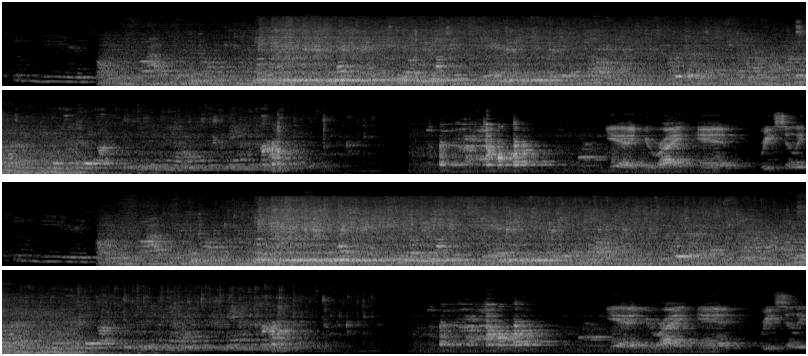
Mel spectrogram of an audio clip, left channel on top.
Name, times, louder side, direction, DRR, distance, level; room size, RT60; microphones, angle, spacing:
voice 1, 0.1-0.9 1.4-2.5 3.6-6.4 6.8-8.1 8.4-8.9 9.4-10.8, left 1 dB, 85° right, -5 dB, 1.4 m, -42 dB
sound 1, 0.9-8.8, right 1 dB, 60° right, 1.0 m, -37 dB
sound 2, 1.6-11.7, right 2 dB, 30° right, 0.5 m, -34 dB
voice 2, 3.3-4.5 5.6-5.7 6.7-7.1 7.9-8.2 8.5-9.6 10.6-10.8 12.1-14.1, left 2 dB, 85° left, 3 dB, 0.5 m, -34 dB
voice 3, 14.1-16.0, left 3 dB, 30° left, 3 dB, 0.4 m, -34 dB
3.4 x 2.4 x 2.8 m, 0.89 s
head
